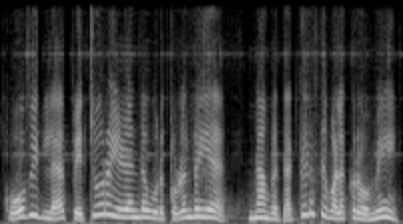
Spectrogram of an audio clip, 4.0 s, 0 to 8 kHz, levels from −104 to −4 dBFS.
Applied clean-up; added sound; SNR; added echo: neural separator model SepFormer DNS4.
